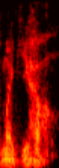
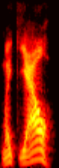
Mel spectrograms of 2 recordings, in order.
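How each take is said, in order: First: The surname is said with an 'oh' vowel. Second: The surname is said with an 'ow' vowel. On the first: The speaker calls it right. "come on, guys, it's Mike Yo" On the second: The speaker calls it wrong. "he's like"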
